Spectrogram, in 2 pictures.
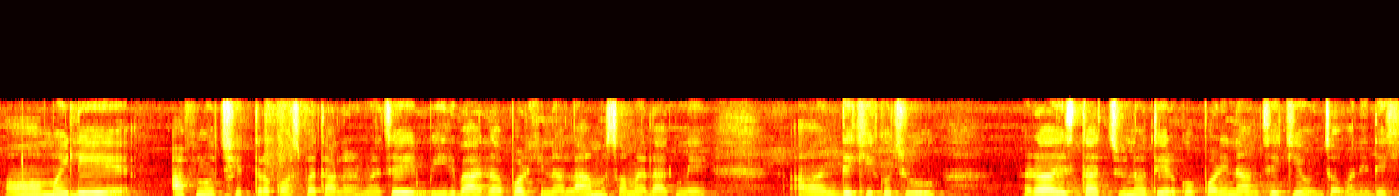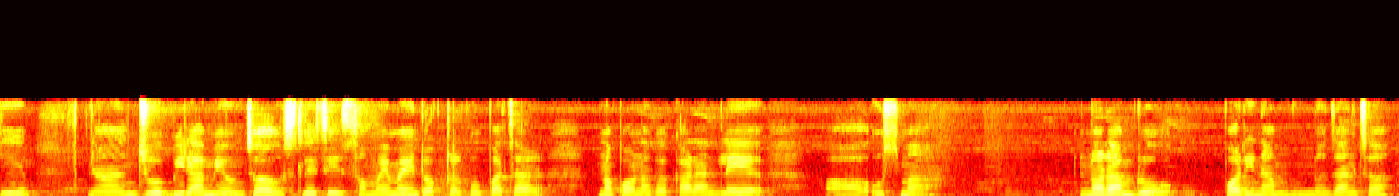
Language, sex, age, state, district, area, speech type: Nepali, female, 18-30, West Bengal, Darjeeling, rural, spontaneous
